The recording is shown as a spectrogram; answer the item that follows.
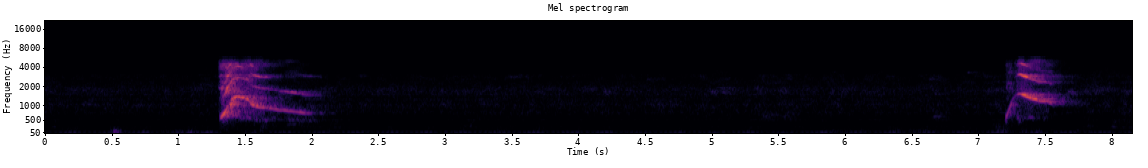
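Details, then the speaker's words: Two loud, abrupt voiced gulps with a sharp rising squeak, about six seconds apart, over low background hum: real, ongoing, painful hiccups echoing in a house. "The worst hiccups ever. And they hurt. They hurt my ears."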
